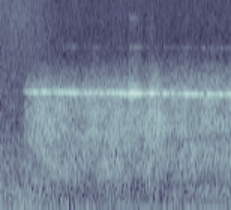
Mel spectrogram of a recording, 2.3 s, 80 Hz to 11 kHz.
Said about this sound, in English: It was a CIA base, and the CIA program taking place at that base involved one of America's most secret and important reconnaissance missions, the spy plane, which became famous as the U-2 plane.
